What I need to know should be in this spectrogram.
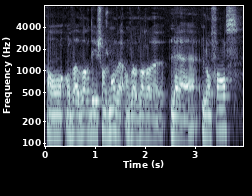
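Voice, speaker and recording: Mellow-voiced man in his thirties. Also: medium pitch, fairly even intonation, moderate pace, vocal fry. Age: 30s. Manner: hesitant, many restarts and fillers, reflective. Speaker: fitness coach. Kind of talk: casual monologue to camera.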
